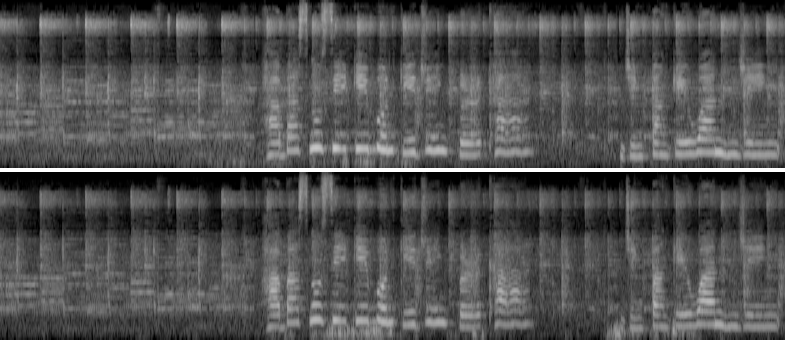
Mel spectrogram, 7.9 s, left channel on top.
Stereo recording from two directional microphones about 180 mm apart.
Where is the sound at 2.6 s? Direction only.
20° right (ahead or behind).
